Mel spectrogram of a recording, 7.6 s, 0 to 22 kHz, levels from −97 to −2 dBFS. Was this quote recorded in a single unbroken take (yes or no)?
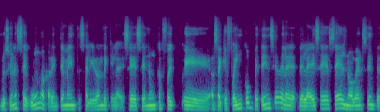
yes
